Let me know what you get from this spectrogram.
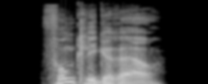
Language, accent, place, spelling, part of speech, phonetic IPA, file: German, Germany, Berlin, funkligerer, adjective, [ˈfʊŋklɪɡəʁɐ], De-funkligerer.ogg
- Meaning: inflection of funklig: 1. strong/mixed nominative masculine singular comparative degree 2. strong genitive/dative feminine singular comparative degree 3. strong genitive plural comparative degree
